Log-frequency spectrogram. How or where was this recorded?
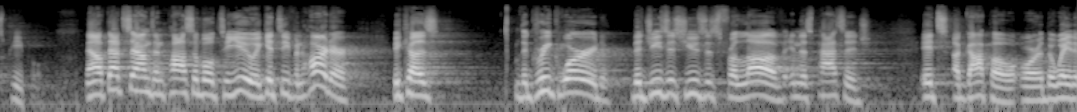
large echoing room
